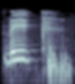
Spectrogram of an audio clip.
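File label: "ric", Spanish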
